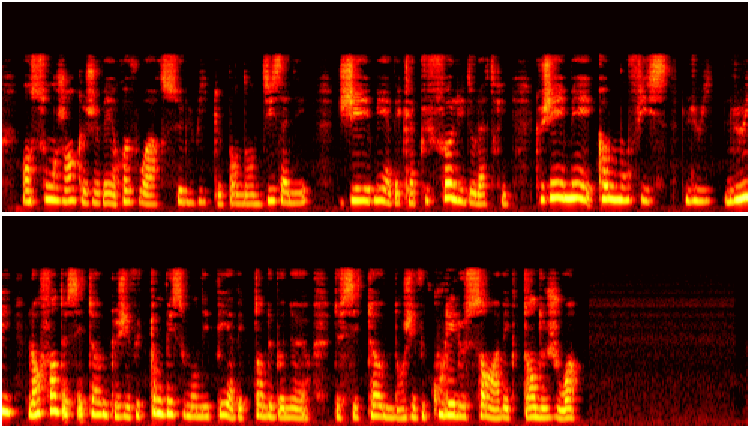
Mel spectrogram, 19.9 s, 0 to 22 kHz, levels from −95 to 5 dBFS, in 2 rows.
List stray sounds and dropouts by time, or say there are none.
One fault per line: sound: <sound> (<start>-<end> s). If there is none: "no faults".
no faults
